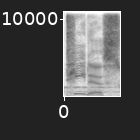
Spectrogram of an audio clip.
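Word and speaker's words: Tidus: And so I learned that it's actually pronounced Titus, which sounds bad.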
